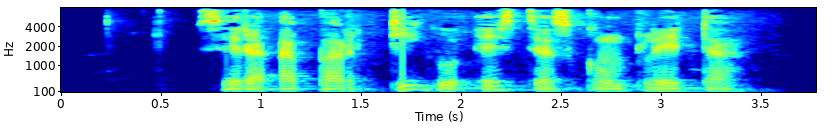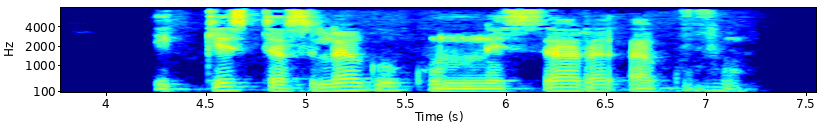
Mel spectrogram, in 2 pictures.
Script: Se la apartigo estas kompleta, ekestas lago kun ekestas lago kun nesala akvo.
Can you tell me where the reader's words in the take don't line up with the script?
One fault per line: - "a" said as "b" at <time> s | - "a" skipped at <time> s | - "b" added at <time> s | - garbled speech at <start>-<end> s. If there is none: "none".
- "ekestas lago kun" skipped at 5.8 s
